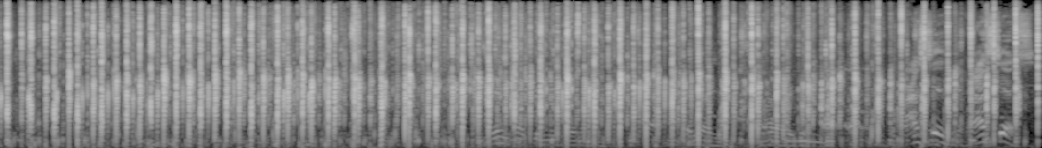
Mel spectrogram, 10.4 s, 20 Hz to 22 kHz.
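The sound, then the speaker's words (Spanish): An audience claps steadily for about ten seconds, a dense, loud run of sharp hand claps numbering a little over 777, with no pause, the rhythm staying quick and even throughout. “Me llevo, conté un poco más de 777 aplausos.”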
